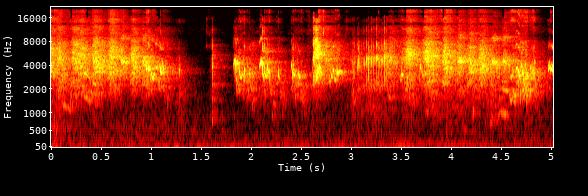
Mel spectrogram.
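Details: A family of pet parakeets chattering almost without pause: dense, raspy warbling mixed with sharp squawky notes. There is one brief lull at about a second and a half, and then the continuous chatter resumes.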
